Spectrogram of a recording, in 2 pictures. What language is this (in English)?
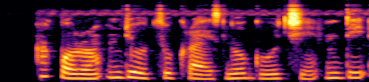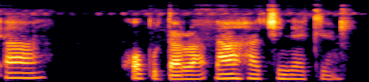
Igbo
